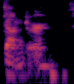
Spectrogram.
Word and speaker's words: dunder: special name um and it's typically pronounced in the python world as dunder so this would be pronounced as the thunder init file kind of like dunder mifflin from the office and the d stands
